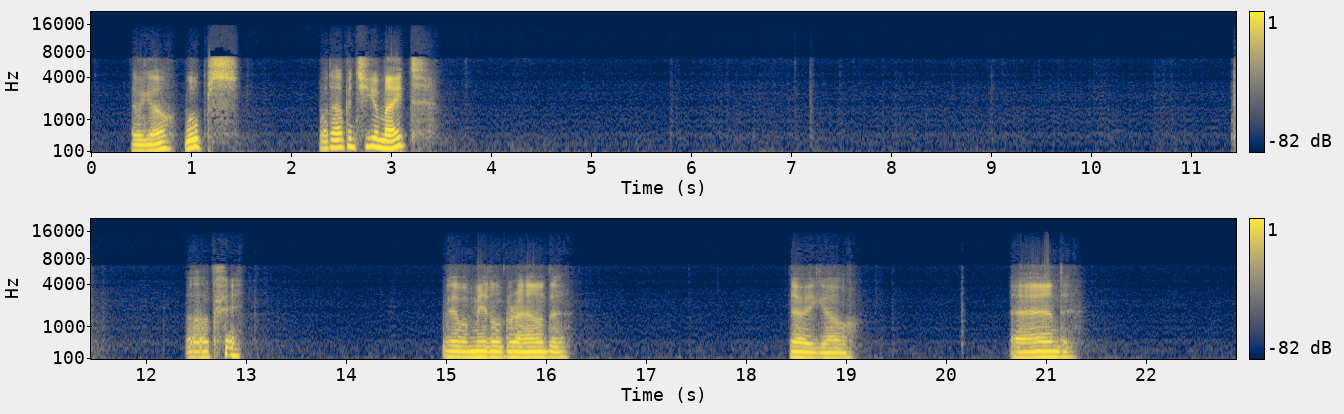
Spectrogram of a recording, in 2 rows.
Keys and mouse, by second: 0.0-0.5 middle drag, 1.2 middle click, 3.8-7.0 drag, 7.6-8.6 middle drag, 9.1-9.4 middle drag, 9.8-10.8 middle drag, 11.5-12.6 middle drag, 13.7-17.4 drag, 17.8-18.4 middle drag, 19.0-19.4 middle drag, 21.1-22.9 drag.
